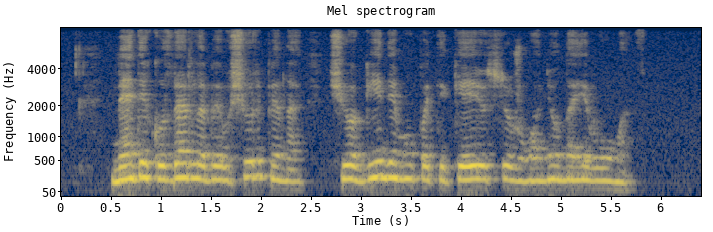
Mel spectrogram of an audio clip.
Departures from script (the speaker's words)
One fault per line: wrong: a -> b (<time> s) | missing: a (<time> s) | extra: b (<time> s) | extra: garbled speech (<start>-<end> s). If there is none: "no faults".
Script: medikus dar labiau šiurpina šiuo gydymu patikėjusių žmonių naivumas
no faults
